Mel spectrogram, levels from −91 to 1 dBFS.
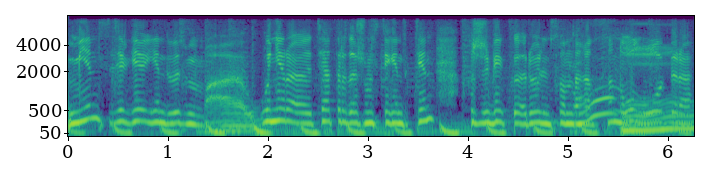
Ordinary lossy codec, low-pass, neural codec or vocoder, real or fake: none; 7.2 kHz; none; real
